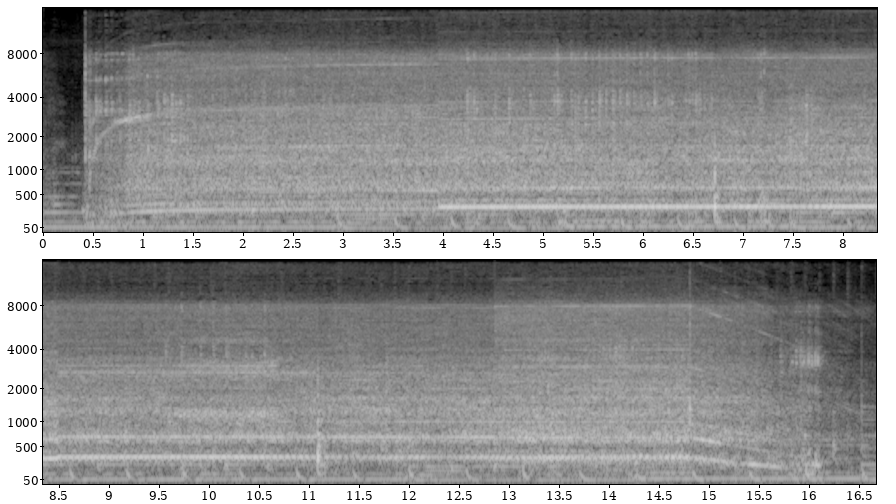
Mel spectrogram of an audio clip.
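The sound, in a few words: electric beater beating eggs and sugar for carrot dates cake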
